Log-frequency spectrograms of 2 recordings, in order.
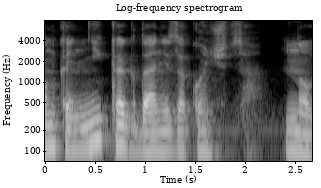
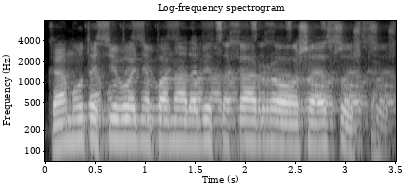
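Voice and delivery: higher, louder teasing commentator; 6 semitones higher, 5 dB louder than usual. A narrator's reading. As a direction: quip it like a race announcer. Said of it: "сказал комментатор".

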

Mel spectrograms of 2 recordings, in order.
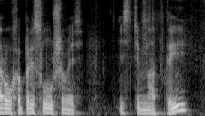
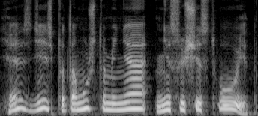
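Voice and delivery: slow and higher, secretive; mysterious; 8 semitones higher, slower than usual. A narrator's reading. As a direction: say it like a riddle. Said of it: "загадочно ответила старуха".

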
